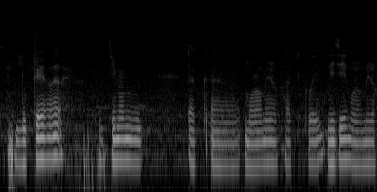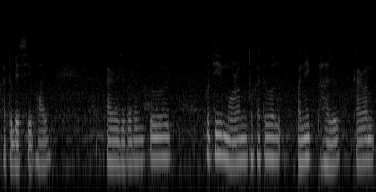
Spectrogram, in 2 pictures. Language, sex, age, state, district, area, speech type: Assamese, male, 18-30, Assam, Sonitpur, urban, spontaneous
